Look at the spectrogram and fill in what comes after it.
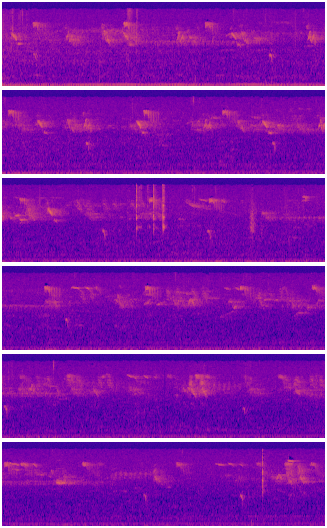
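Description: Small birds chirping repeatedly in quick, high, sliding notes over a steady low hum. A low rumble fades out over the first few seconds, and there are a few faint clicks of a knife tip against a ceramic plate as a mango is diced.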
